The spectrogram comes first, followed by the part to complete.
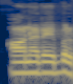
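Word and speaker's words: honorable: हम क्या पढ़े हैं ऑनरेबल पढ़ ऑन मैं ऑनलाइन बल पा रहा है कौन का मतलब हो गया कि जो है साइलेंट है इसको हम उच्चारण क्या कर रहे हैं ऑन कर रहे हैं यह आज से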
